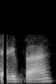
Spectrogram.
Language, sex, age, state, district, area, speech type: Tamil, male, 18-30, Tamil Nadu, Ariyalur, rural, conversation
